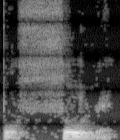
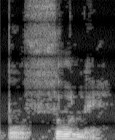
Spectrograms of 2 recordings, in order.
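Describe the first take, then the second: First: Pozole slowed, middle syllable so pushed; slow stressed pozole. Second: Pozole with the stress on the middle syllable so. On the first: Teacher repeating pozole slowly for learners. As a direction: draw out pozole and hit so. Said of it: "So here we go". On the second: Teacher showing the stress in pozole, clear and deliberate. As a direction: lean on the so in pozole. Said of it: "The stress is in the second, uh, syllable". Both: Shown as a demonstration.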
